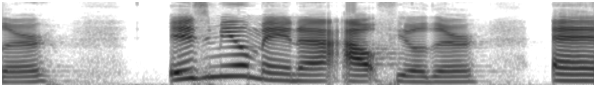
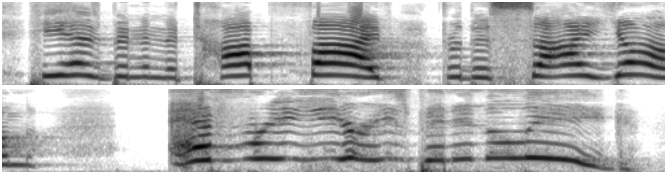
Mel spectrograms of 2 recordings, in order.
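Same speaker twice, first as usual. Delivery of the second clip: rising high, slow, louder rant; exasperated rant; 7 semitones higher, 4 dB louder than usual. Retold or imitated. Lecturing a Padres-fan teammate, climbing high and exasperated. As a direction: build it up higher until it almost squeaks. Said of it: "I go".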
